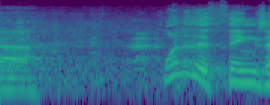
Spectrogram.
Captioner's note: audience laughter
